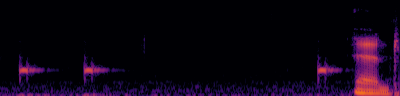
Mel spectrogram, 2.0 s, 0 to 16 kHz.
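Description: Icom IC-7300 transceiver's touchscreen key beeps: three short beeps of one pitch as keys on the on-screen frequency keypad are tapped. The first two come close together and the third about a second later.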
